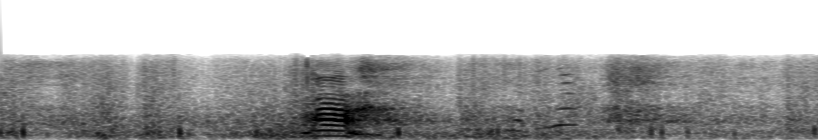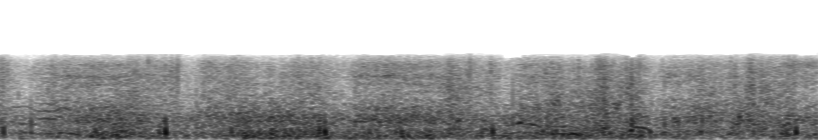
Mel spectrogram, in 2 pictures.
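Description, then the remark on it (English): Wind buffets a microphone in a steady, rumbling rush, with one louder gust swelling near the start. Indistinct voices sit faintly beneath the blustery noise. “It's a little windy. We're catching a little wind.”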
